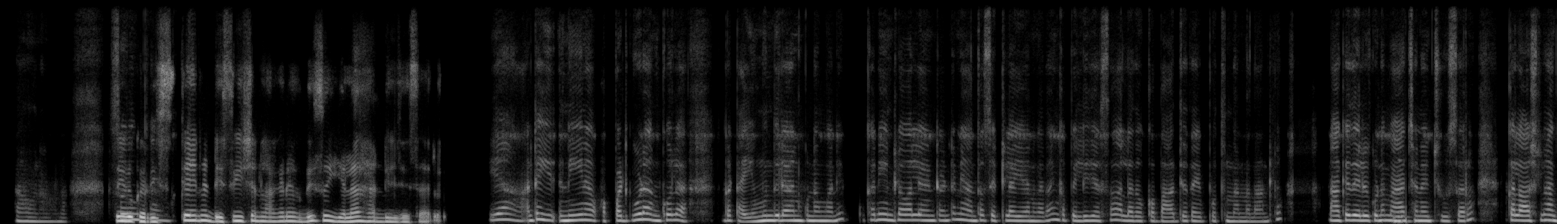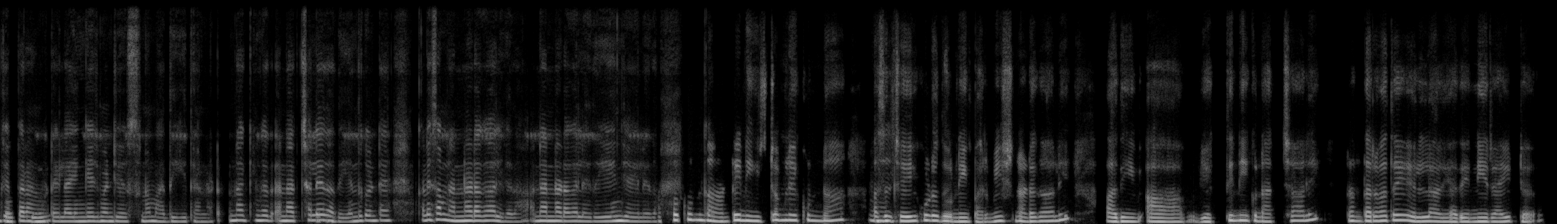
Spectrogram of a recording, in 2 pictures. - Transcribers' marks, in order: in English: "సో"; other background noise; in English: "డెసిషన్"; in English: "సో"; in English: "హ్యాండిల్"; in English: "మ్యాచ్"; in English: "లాస్ట్‌లో"; in English: "ఎంగేజ్‌మెంట్"; in English: "పర్మిషన్"; in English: "రైట్"
- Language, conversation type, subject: Telugu, podcast, సామాజిక ఒత్తిడి మరియు మీ అంతరాత్మ చెప్పే మాటల మధ్య మీరు ఎలా సమతుల్యం సాధిస్తారు?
